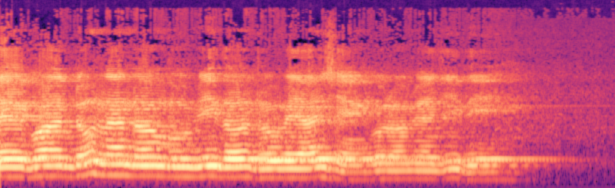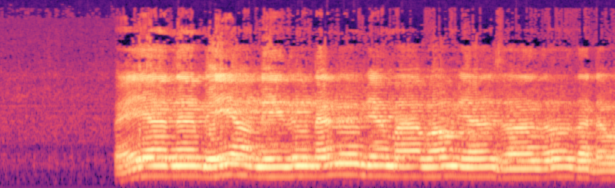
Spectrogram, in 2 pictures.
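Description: A Buddhist monk chanting into a microphone, one male voice holding long, steady notes with small slides in pitch. Two long phrases, with a pause of about two seconds between them about halfway through.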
